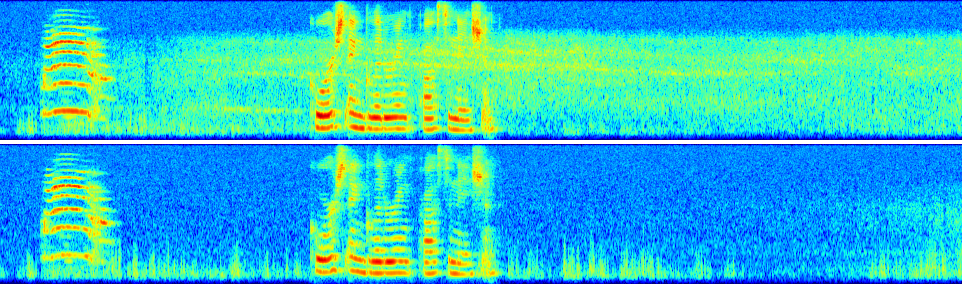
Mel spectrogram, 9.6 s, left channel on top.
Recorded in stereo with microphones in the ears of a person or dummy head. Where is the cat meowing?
30° left (ahead or behind), 1.1 m.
